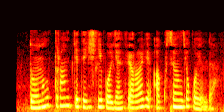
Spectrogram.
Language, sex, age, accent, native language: Uzbek, female, 18-24, Toshkent shahri, Uzbek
